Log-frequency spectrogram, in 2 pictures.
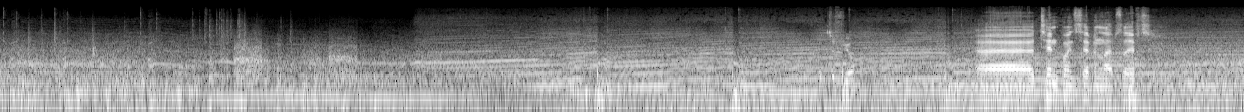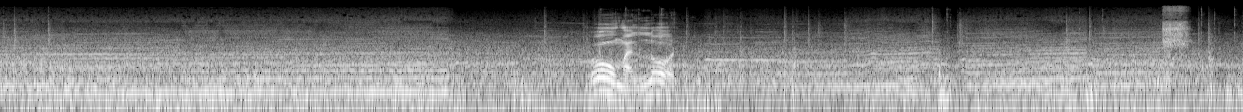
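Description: A racing car engine whines loudly, rising and falling in pitch as the gears shift.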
